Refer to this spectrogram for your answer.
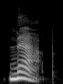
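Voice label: "nap", English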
